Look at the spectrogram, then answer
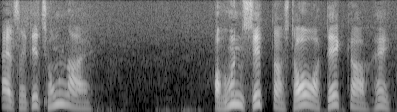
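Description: Blunt high-voiced Danish dog trainer. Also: male voice, animated, dark tone, husky, dry recording. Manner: blunt, casual, addresses viewers while walking the dog. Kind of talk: outdoor training demonstration. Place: outdoors, walking a dog.

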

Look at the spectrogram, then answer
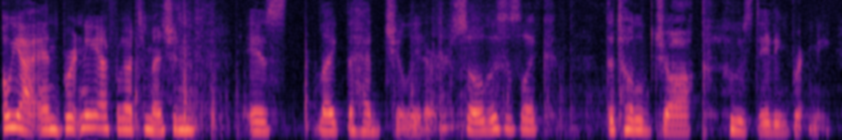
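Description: Off-camera, a channel host with a medium-pitched voice talks at a moderate pace over some background noise, presenting toys on a table at home for voice auditions. Her delivery is loose and chatty, peppered with "um" and "like," and she keeps fixing what she just said. The audio comes from a phone or camera microphone.

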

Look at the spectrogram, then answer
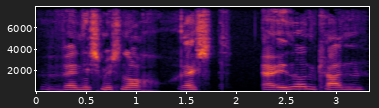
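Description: Man voicing a nervous judge, hesitant, slow, kinda high. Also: no echo. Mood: fearful. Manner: hesitant and fearful. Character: fearful male police judge.

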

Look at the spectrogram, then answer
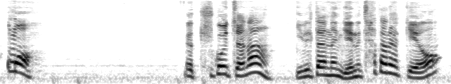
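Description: A man chatting as he streams a game, playful and theatrical. His voice sits fairly high and leaps all over the place, from squeals down to gruff mock scolding. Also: huge pitch swings, moderate pace, no room sound. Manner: playful, theatrical, swings between shrieks and mock-stern grumbling. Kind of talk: casual game streaming chat.

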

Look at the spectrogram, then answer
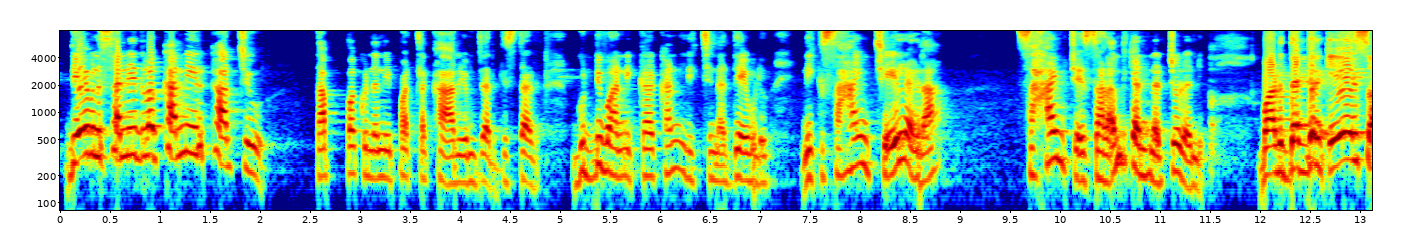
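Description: Fervent woman preacher, pleading. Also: a little high. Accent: Telugu. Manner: pleading, swings between loud exhortation and hushed tones. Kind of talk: sermon.

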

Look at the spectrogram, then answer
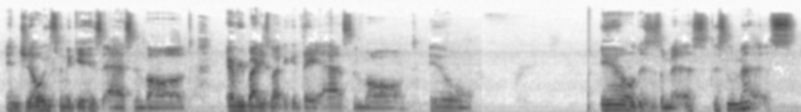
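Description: A man's voice: mid-range voice, normal speed, a little mellow, slight background noise. A young man giving casual, slangy and sassy commentary as he reacts to an old TV episode.

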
